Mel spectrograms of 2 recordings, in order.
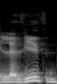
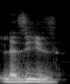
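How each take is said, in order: First: The word ends with a dh sound. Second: The word ends with a z sound. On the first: This is the classical form. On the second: This is the Levantine form.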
